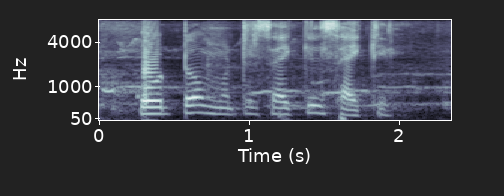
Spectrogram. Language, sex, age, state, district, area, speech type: Urdu, female, 18-30, Bihar, Khagaria, rural, spontaneous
